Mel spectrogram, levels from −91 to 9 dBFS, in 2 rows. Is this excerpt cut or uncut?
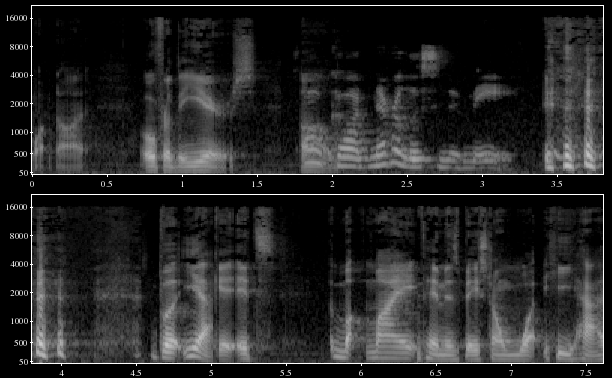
cut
